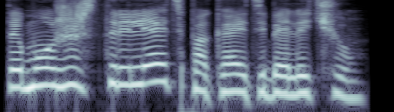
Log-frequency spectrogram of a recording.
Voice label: Heal Other Combat, russian; Producer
